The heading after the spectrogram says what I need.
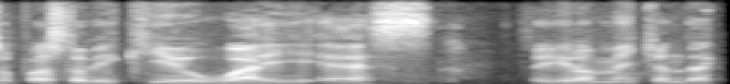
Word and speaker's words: QYES: In short, yes, the Q is silent. So it's supposed to be QYES, so you don't mention the Q.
